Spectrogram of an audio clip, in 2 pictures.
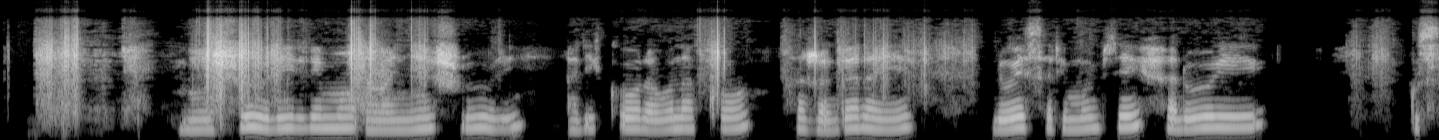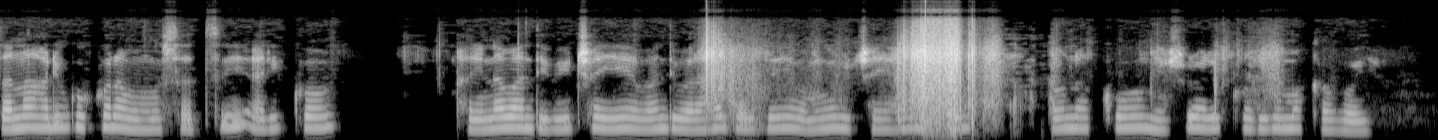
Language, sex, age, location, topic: Kinyarwanda, female, 18-24, Musanze, education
